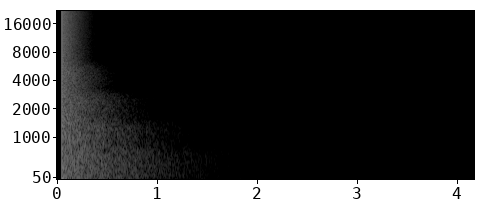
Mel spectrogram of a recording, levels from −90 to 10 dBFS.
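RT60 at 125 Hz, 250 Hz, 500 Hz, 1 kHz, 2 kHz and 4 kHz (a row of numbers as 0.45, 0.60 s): 2.3, 2.3, 2.3, 1.8, 1.3, 0.85 s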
